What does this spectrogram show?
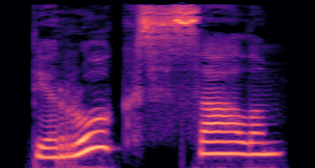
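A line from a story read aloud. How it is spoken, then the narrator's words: Exclaiming through covered face. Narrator (Russian): воскликнула Филлис Выверн, закрывая лицо ладонями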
